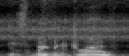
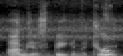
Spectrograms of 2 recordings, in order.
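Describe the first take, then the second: First: Mock voice. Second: Said in the usual way. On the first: Repeat in higher mock voice.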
